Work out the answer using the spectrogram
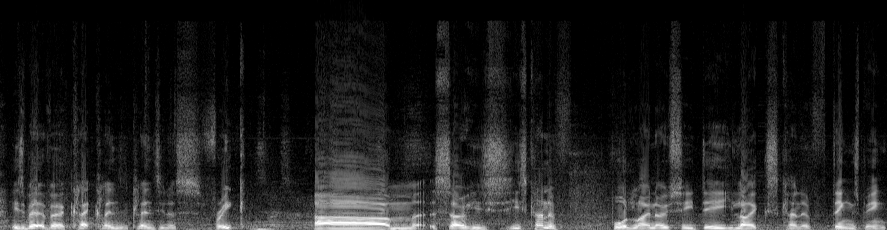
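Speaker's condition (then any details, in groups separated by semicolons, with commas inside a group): No condition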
